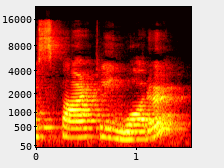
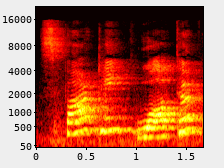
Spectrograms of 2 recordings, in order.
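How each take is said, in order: First: Slow "sparkling water" with tapped T; "water" with final R, slowly; American pronunciation. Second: Slow "sparkling water" with crisp T; "water" as WAW-tuh, slowly; British pronunciation. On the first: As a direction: say "sparkling water" American style, WAH-der. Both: Shown as a demonstration. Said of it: "Pronúncias britânicas e americanas".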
